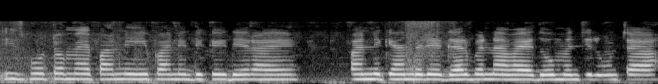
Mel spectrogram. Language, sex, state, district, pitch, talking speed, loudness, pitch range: Hindi, female, Rajasthan, Bikaner, 235 Hz, 190 wpm, -12 LUFS, 225-240 Hz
